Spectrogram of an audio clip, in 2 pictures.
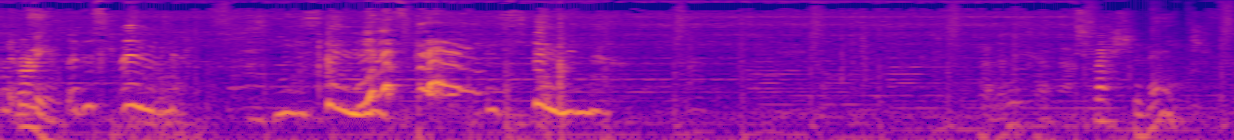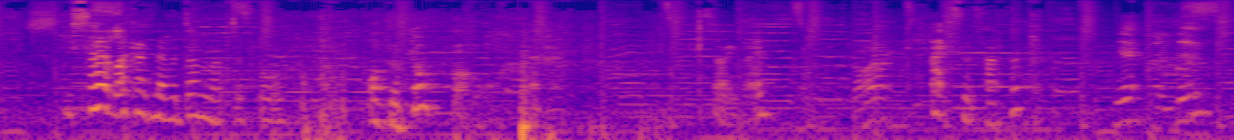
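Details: Woman who says she has Tourette syndrome; repeated phrases here may be vocal tics; vocal tics (Tourette syndrome).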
